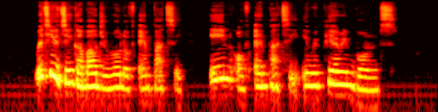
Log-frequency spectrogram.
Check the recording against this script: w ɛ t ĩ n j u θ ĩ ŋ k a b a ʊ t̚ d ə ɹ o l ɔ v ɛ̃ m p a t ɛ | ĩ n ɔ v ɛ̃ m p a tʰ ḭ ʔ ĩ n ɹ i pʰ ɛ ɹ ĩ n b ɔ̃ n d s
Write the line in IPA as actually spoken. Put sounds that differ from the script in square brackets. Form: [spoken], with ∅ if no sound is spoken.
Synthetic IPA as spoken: w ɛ t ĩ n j u θ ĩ ŋ k a b a ʊ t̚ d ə ɹ o l ɔ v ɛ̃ m p a t [i] | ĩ n ɔ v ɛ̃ m p a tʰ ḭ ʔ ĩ n ɹ i pʰ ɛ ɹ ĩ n b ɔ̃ n d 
